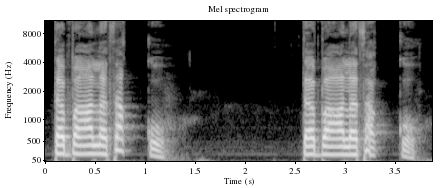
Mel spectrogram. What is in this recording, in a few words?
"tvpalv-rakko", muscogee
